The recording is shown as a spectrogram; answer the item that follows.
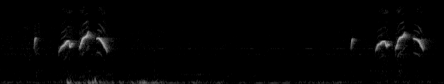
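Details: Red-whiskered bulbul of mountain stock singing in a wild, forest-type voice, with two loud, bright warbled phrases of rising and falling whistled notes, each about half a second long and separated by a three-second pause, over a quiet background.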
